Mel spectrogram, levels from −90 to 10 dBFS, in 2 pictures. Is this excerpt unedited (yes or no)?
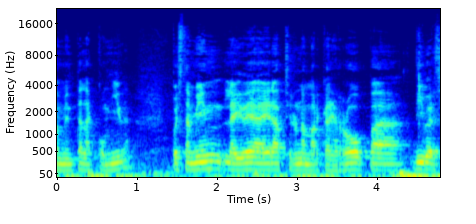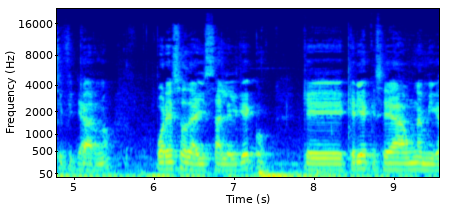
no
